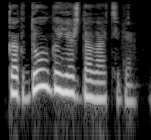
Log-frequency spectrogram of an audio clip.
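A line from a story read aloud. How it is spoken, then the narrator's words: Exclaimed. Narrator (Russian): воскликнула она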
